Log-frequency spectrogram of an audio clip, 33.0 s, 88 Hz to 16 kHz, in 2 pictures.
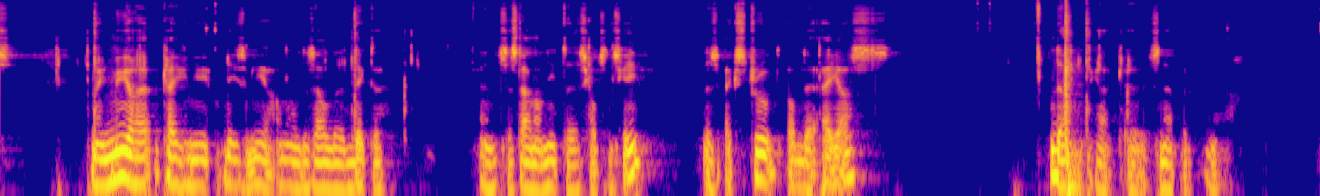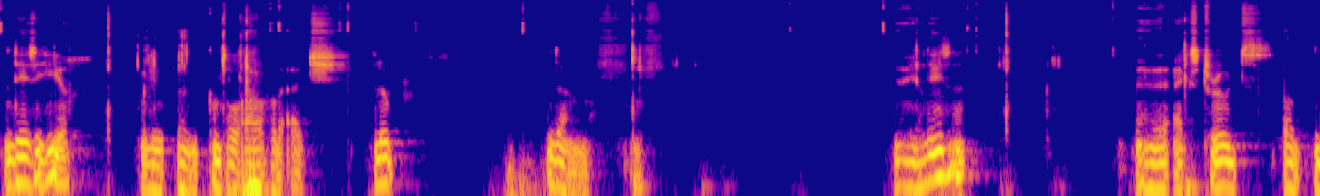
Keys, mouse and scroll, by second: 0.6-6.7 middle drag, 6.7 e, 12.9 middle click, 14.8-16.7 drag, 16.8 middle click, 18.7 ctrl+r, 21.1-22.9 drag, 22.9-25.7 middle drag, 23.8 KP_Decimal, 25.7-26.9 drag, 28.8-30.7 middle drag, 30.7 e.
